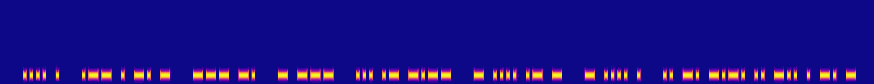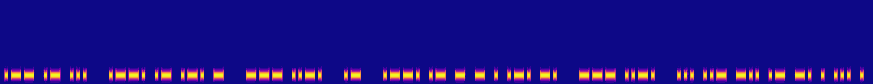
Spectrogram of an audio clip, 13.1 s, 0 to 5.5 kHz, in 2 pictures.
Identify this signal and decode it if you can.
Morse code, heard as a keyed tone, about 50 wpm, 600 Hz. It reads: HE WENT ON TO SAY THAT THE INCIDENT WAS PART OF A PATTERN OF SUDANESE
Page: Never 49wpm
